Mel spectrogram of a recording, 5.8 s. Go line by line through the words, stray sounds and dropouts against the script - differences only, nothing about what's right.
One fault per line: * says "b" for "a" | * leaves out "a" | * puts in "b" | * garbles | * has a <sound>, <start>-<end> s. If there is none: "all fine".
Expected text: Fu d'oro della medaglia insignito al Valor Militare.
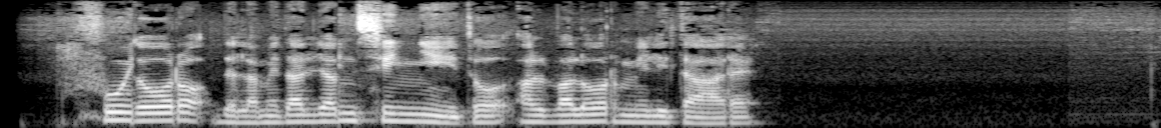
all fine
